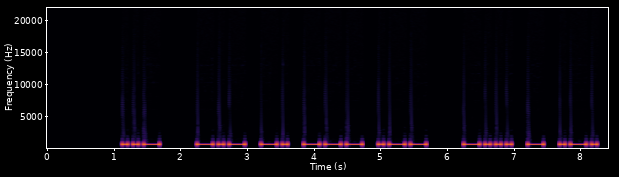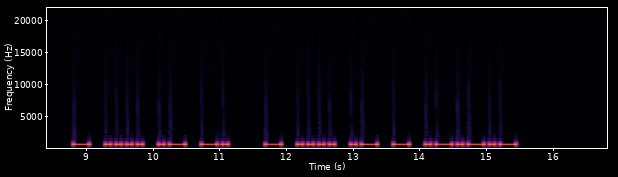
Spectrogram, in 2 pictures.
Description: Morse code, heard as a keyed tone, about 15 wpm, 700 Hz. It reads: U KNOW BTR THAN THAT.
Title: Sentences from Top 400 Words and Abbreviations 15wpm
